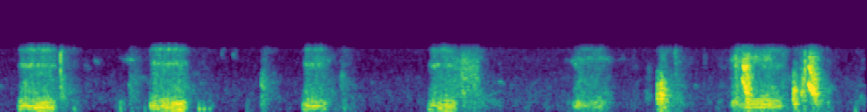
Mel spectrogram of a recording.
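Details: Poodle asleep, snoring in uneven bursts: about eight short, rough, nasal snorts of varying strength with shorter gaps between them, in a quiet room.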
